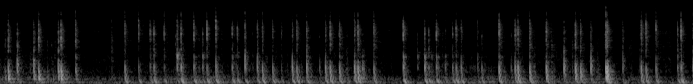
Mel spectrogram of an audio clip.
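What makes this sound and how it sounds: Fingertips and nails tap and scratch across the perforated seat of an empty white molded plastic shower chair with drainage holes and handle cutouts, hollow underneath. A rapid, uneven stream of dry, hollow clicks and taps sounds like fast typing, each one short and fading almost at once. Bright scratchy edges ride over a light plastic knock.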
